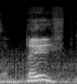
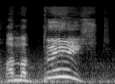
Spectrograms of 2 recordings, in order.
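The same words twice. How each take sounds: First: Said in the usual way. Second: Loud, high, drawn-out boast; mock-macho roar. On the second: Driver bragging about carrying bags one-armed, mock-macho roar. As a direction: bellow it like a playful strongman. Playful boast repeated louder.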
